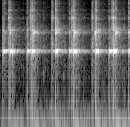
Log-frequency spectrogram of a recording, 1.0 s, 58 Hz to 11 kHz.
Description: E5 ANKLUNG, JAVA ANKLUNG; WorldSounds

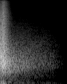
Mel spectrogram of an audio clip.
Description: CLAPS HIP; Best Service Dance Mega Drums

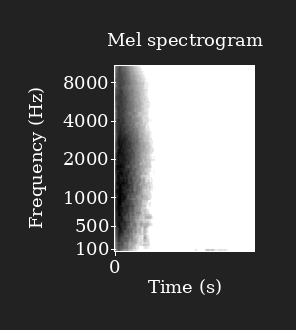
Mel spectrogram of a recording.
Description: Stereo Clap

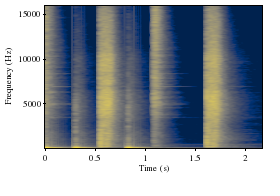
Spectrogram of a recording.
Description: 110BPM, ACOUSTIC DRUMS; The Roots Drumloops

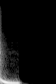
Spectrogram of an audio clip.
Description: kick dance, techno trance drums; Techno Trance Essentials

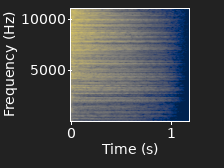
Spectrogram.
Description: HH, HIHAT HIP, Dance Mega Drums; Best Service

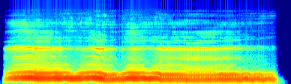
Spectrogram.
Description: SING, Blues Soul; Spectrasonics; Vocal Planet

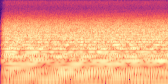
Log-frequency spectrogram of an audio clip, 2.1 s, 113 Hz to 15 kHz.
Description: PADDY B m7; E-MU Formula 4000 Series Vol. 2; Orbit Presets

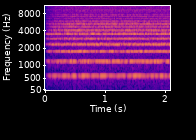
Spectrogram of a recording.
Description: violins D 5, String Ensembles, 23 Violins; Miroslav Vitous

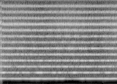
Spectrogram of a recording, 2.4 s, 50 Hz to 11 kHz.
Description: WS PWM G4

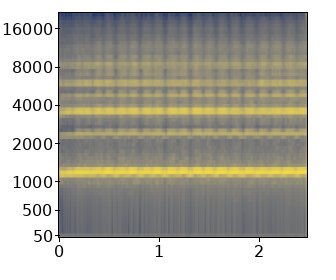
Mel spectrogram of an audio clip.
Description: SIKU VIB D4; The Andes

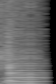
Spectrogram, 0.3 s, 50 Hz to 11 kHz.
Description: KLAXON BE; Univers Sons - Kitch 70s

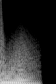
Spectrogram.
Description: Synth Hit G

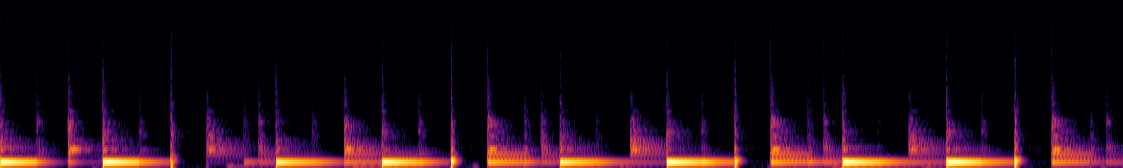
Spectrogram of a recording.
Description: Sm Frame, World Percussion

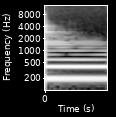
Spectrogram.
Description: LES PAUL

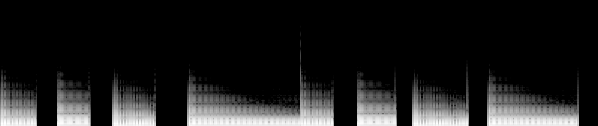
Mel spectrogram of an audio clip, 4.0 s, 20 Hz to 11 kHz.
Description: Smooth Bass (120BPM), retro house

